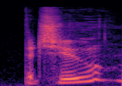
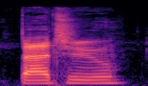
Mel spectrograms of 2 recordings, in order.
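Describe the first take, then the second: First: "Bachu" with rising question tune, reduced first vowel; retry "Bachu" higher at the end, as a question; doubtful second guess. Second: "Bachu" stated, full first vowel; first-guess pronunciation. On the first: Host doubting a supporter's name, questioning retry. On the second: Host reading out a supporter's name, first-guess pronunciation. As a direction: say "Bachu" as a plain first attempt. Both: Real, not acted. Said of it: "I'm gonna butcher everyone's name".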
